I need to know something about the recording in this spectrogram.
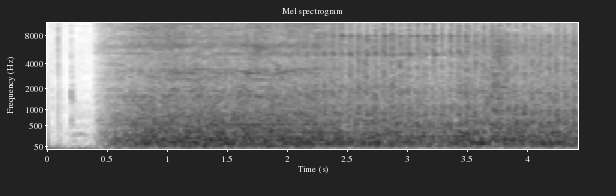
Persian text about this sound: می برند، می کنند و سوراخ می کنند. تقریبا 5 شبانه روز است که صدای ماشین‌آلات و ابزار نیروهای امدادرسان در شمال سوریه و جنوب ترکیه قطع نمی شود.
